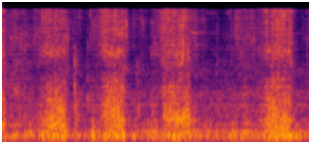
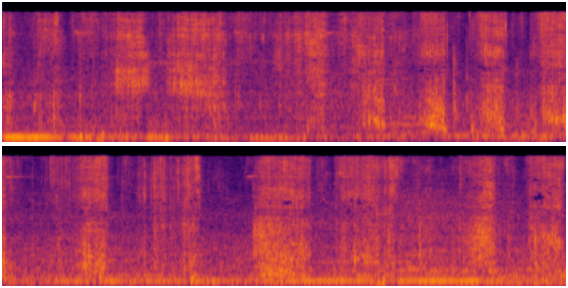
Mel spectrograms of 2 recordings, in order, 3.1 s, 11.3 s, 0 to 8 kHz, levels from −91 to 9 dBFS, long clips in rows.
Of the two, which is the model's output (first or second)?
first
